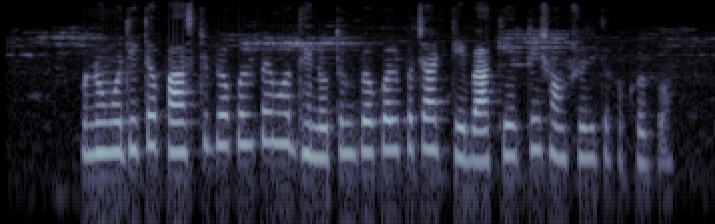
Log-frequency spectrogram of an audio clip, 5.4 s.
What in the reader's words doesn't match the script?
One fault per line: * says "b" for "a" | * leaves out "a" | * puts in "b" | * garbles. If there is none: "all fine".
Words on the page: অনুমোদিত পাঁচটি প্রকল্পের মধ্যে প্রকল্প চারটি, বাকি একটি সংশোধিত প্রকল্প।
* puts in "নতুন"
